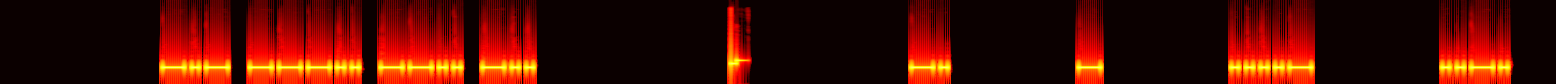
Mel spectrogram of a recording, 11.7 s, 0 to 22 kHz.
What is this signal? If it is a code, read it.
Morse code, heard as a keyed tone, about 22 wpm, spaced as for 11 wpm, 700 Hz. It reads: K8ZD NT4F
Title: USA Call Signs - 4 Characters - 6x Character Spacing - 22wpm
